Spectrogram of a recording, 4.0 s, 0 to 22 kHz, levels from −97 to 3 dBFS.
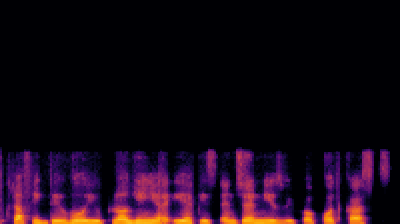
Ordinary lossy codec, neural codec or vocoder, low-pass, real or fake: none; codec, 24 kHz, 0.9 kbps, DualCodec; 7.2 kHz; fake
